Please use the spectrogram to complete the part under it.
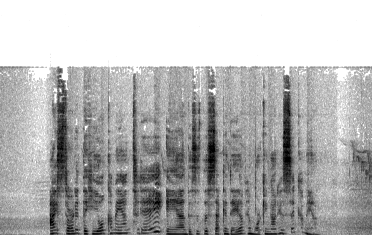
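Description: A woman talks brightly to a dog.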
